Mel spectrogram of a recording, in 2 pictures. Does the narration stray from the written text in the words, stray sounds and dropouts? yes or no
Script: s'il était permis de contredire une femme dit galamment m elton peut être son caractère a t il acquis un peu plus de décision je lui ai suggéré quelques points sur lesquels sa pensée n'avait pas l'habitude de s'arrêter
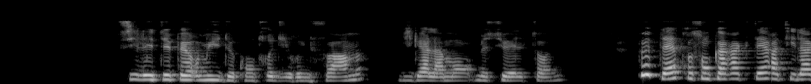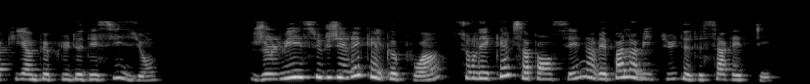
no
